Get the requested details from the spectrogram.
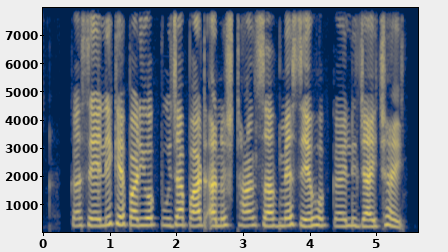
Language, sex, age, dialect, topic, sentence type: Magahi, female, 18-24, Western, agriculture, statement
